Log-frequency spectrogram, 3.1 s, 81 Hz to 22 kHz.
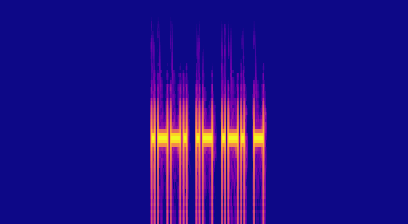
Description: Morse code, heard as a keyed tone, about 50 wpm, 700 Hz. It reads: PART
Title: ES:S Suffix - Top 100 Words with Base Words 50wpm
